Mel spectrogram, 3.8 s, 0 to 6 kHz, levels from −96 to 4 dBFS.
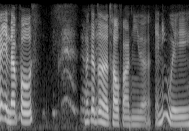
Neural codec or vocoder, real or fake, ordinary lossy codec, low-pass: none; real; none; 5.4 kHz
